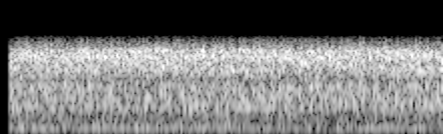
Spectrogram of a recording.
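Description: A vehicle engine idling with a steady hum.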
